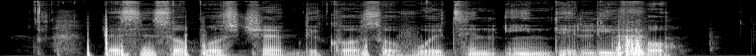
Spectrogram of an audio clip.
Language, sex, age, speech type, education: Nigerian Pidgin, male, 30-45, spontaneous, tertiary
